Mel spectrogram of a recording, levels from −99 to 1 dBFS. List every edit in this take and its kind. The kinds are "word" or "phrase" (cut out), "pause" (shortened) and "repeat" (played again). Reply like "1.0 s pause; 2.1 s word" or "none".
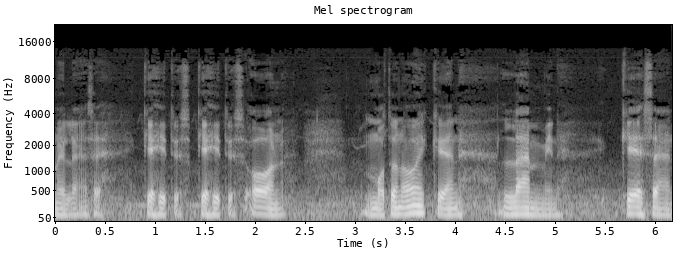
1.3 s repeat; 3.3 s word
